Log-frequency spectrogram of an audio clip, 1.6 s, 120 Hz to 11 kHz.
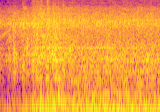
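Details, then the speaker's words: Diesel engine on a New Holland TS115A tractor right after the injection timing was reset: starts a little rough for a moment, then fires right up and settles into a steady, even low rumble with no smoke. An unidentified ticking remains. Normal running after start. "little rough at the start, but fires right up. Doesn't sound bad. Not smoking."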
